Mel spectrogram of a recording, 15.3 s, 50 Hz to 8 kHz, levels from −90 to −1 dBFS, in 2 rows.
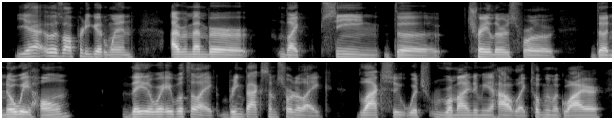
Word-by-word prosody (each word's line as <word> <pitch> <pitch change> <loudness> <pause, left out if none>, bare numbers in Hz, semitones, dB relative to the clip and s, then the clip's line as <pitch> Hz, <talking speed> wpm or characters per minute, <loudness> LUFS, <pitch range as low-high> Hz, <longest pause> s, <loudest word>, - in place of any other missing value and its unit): Yeah, 155 +3 -1
it - - -4
was 180 -2 0
all 160 -2 +3
pretty 155 -2 -6
good 135 -1 +1
when 125 -1 -4 0.5
I 130 - +10
remember, 130 -2 +2 0.3
like, 120 -4 0 0.2
seeing 130 -5 -4 0.2
the 105 -3 -1 0.3
trailers 125 -2 +1
for 110 -4 -2 0.4
the 115 0 +1
No 130 +3 +4
Way 135 -2 +5
Home. 125 +7 -1 0.6
They 135 +2 +3
were 135 +1 +3
able 140 0 0
to, 140 -1 -1
like, 105 -4 -1
bring 135 +2 -4
back 130 -1 +1
some 135 -1 -9
sorta, 125 -1 -1
like, 115 - -3 0.3
black 120 0 +4
suit, 125 -1 -7
which 120 0 -6
reminded 120 -2 -1
me 115 0 -6
of 110 - -4
how, 110 -1 +4
like, 105 -2 -4
Tobey 125 -2 -5
Maguire 110 0 +2
125 Hz, 150 wpm, -24 LUFS, 115-135 Hz, 0.6 s, I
